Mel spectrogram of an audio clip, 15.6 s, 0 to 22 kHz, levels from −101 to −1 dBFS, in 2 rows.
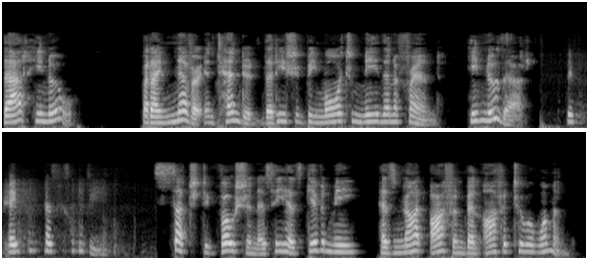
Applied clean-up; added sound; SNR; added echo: neural mask model DeepFilterNet 3.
